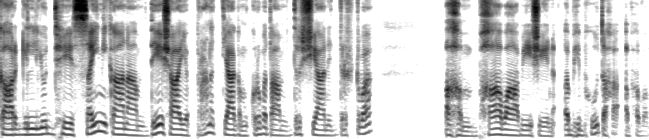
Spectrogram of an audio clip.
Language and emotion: Sanskrit, sad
